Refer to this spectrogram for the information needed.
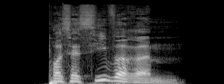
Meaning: strong dative masculine/neuter singular comparative degree of possessiv
- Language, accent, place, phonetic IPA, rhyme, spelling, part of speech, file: German, Germany, Berlin, [ˌpɔsɛˈsiːvəʁəm], -iːvəʁəm, possessiverem, adjective, De-possessiverem.ogg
